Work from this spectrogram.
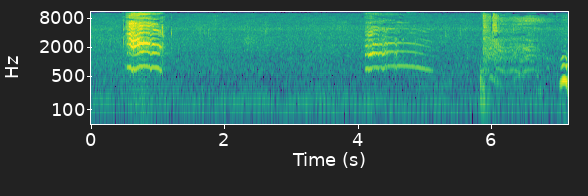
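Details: Sleep-loving Russian male cat Nichael protests at being woken, giving three meows: a short bright one, then a longer falling, whining meow and a final rougher cry, over a low steady hum indoors.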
